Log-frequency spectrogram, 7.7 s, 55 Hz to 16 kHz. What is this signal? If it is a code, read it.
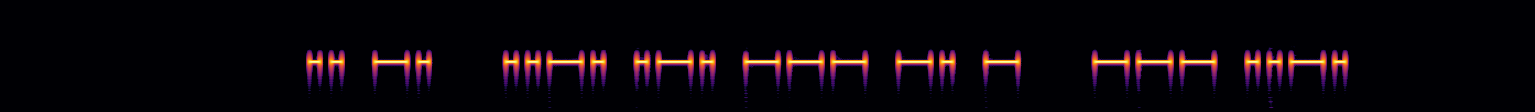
Morse code, heard as a keyed tone, about 24 wpm, 700 Hz. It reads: IN FRONT OF
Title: Speed-Racing - Sets of 3 Words 22wpm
